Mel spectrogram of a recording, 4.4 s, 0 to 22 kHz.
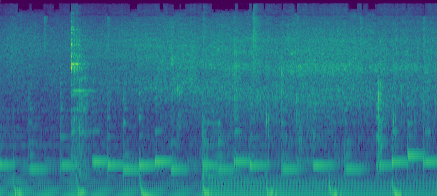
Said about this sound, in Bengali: মাছ ভাজার তেলের ভিতর আমি দেব 1 চামচ কালো জিরে ফোড়ন,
